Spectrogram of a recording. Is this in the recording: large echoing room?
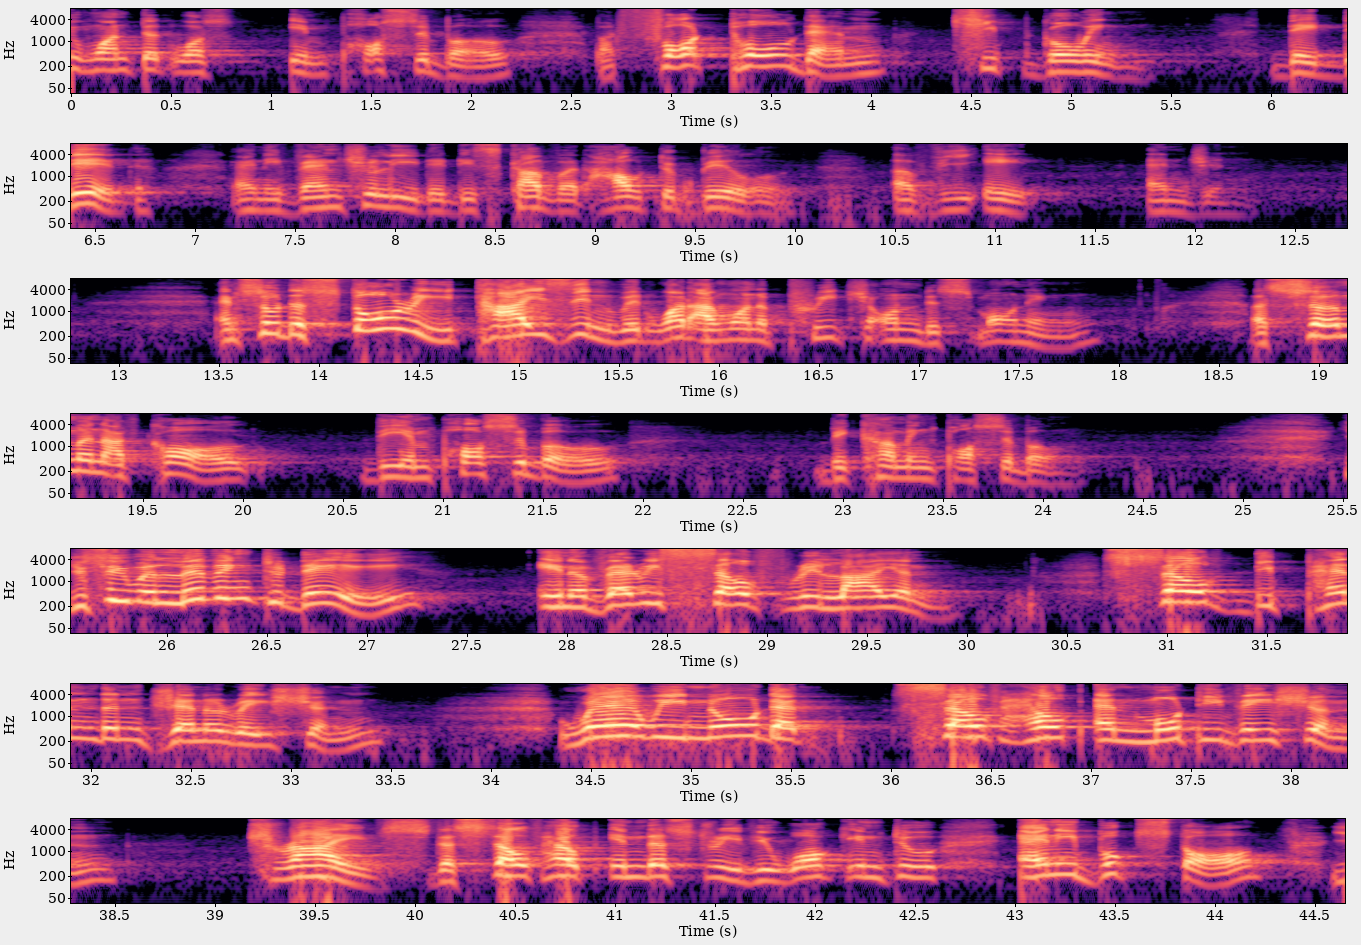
yes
